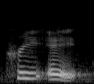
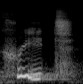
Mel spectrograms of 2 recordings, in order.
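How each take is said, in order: First: The word is said as two syllables. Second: The word is said as one syllable. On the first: The speaker calls it right. "It's create" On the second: The speaker calls it wrong. "we don't say crete"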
